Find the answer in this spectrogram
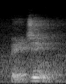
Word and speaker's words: Beijing: blog before okay so the question is Beijing or ping and some people even say yeah yeah yeah you can spell it pcking but this is a romanization system so you really supposed to say Beijing even though it's spelled ping you say Beijing right so I looked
